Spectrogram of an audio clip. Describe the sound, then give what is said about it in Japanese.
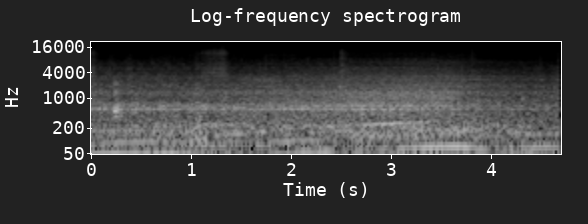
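A bus engine rumbles steadily and loudly as the bus pulls away after its doors close, a deep continuous drone with a faint rising whine, no voices heard. The bus is bound for the Nankai Ferry, via Hatamachi and Okinotsu Elementary School. “ドアが閉まります。ご注意ください。発車します。”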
